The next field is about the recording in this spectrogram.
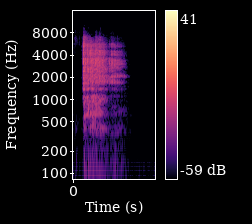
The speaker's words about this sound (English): Okay. I love the sound of dice.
